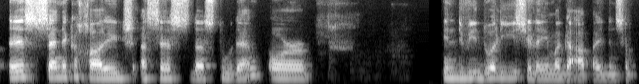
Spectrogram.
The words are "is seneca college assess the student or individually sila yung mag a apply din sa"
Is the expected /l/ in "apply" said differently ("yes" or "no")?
yes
